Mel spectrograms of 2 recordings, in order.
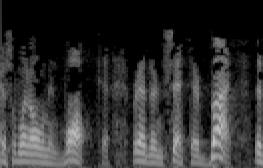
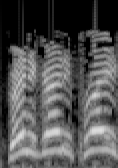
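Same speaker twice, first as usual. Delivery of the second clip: high, loud calling out; urgent plea; 9 semitones higher, 9 dB louder than usual. Retold or imitated. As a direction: cry out to granny for help. Neighbour begging granny as tornado comes.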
